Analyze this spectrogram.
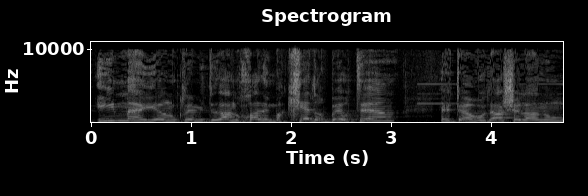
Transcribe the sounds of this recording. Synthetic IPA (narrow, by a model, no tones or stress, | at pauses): imjelnuklemit̪adanuχalːe̞makʰed̪aʁbejo̞teʁ | etaːvo̞daʃe̞lanu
